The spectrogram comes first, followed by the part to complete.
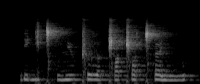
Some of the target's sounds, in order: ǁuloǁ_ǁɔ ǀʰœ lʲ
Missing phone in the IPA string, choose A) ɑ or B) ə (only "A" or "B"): A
